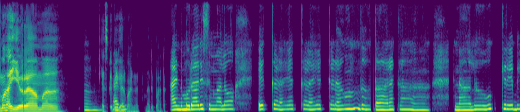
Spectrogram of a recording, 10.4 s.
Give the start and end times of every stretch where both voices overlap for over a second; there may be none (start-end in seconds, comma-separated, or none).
none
